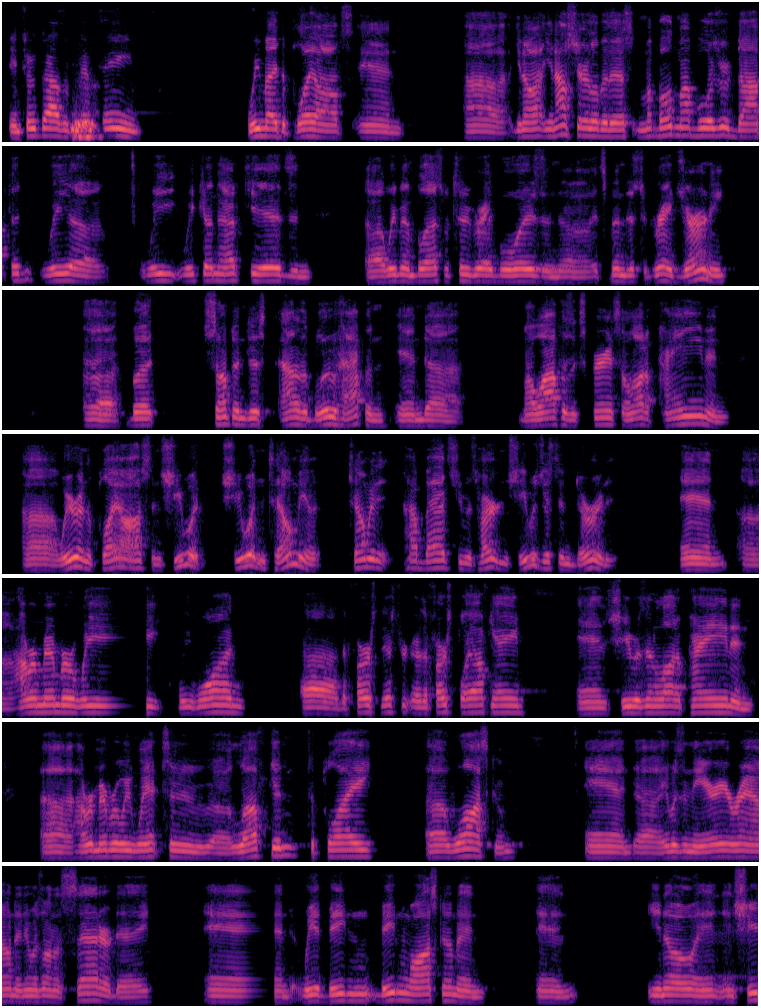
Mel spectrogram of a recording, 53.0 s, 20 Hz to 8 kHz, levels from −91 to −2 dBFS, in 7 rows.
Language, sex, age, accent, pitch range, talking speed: English, male, 40-59, American, 125-150 Hz, 180 wpm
